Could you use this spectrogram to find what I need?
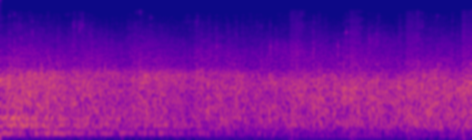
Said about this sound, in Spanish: Dale un aplauso fuerte, Señor, hermanos.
